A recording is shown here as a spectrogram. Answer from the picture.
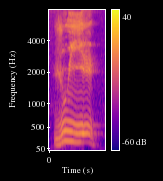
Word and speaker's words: juillet: Tenemos el mes de julio, que es juillet. Junio se pronuncia jue y julio se pronuncia juillet.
